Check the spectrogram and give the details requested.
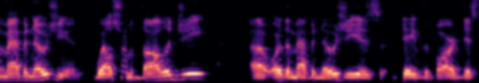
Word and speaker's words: Mabinogi: based on the mabinosian Welsh mythology or the Mabinogi is Dave The Bard this told me is the correct pronunciation but so there's like this really kind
